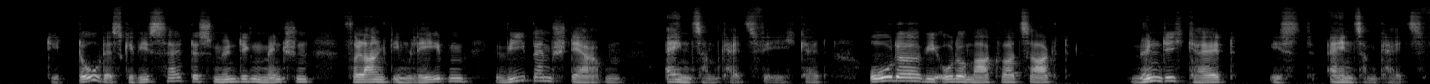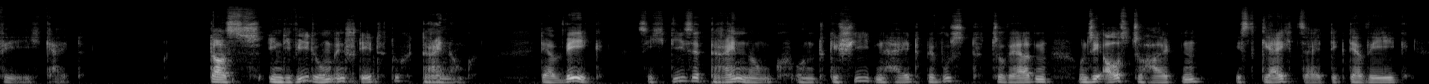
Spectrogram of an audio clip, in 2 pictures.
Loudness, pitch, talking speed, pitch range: -30 LUFS, 115 Hz, 90 wpm, 100-135 Hz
